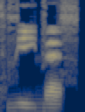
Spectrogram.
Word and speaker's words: Здесь: Pronounced Zdes, this is the most common translation of here, and means here, in the sense of a location. The stress is on the first syllable, Z.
